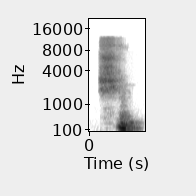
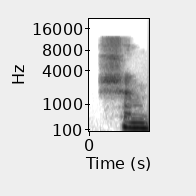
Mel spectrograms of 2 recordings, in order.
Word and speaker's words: Şin: diye okuyorlar söylüyorlar yanlış bu harfin ismi Şir Şin harfi e şu Damme ile şu şe Feta kesra koyduk şi şın diye okusaydık şı diye okun yanlış okud okuması yanlış telaffuz yanlış olurdu bunu Şin diye öğretelim sat harfi sağ kalın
